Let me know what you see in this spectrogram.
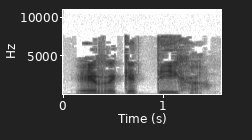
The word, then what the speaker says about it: erreketija: Vamos al río en malecu se dice erreketija. Pero mejor dejemos que una persona de allí mismo, lo pronuncie como se debe.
